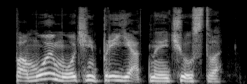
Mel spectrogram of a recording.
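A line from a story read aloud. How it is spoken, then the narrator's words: Grumbling. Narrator (Russian): проворчал Жар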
